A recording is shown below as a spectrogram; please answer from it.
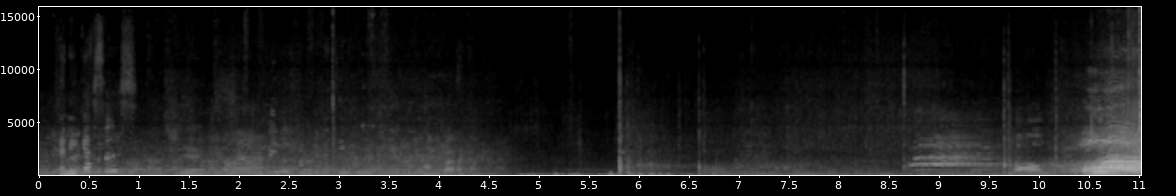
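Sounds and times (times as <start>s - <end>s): low crowd murmur: 0.0s - 11.0s
tennis racket hitting ball: 5.8s - 6.9s.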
